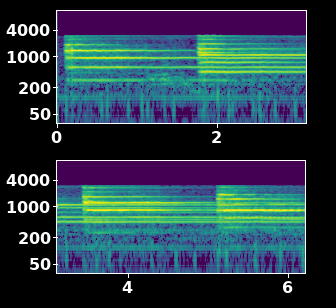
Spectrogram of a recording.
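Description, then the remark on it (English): The clock bell of Glen Falls Town Hall chimes four times at a slow, even pace, each loud strike ringing with rich overtones and a long sustain that blends into the next. “Yes, there's the clock in Glen Falls Town Hall, telling us it's time for Rinsol's story of Big Sister,”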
